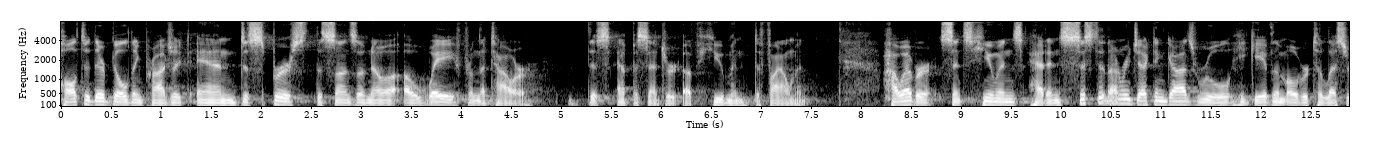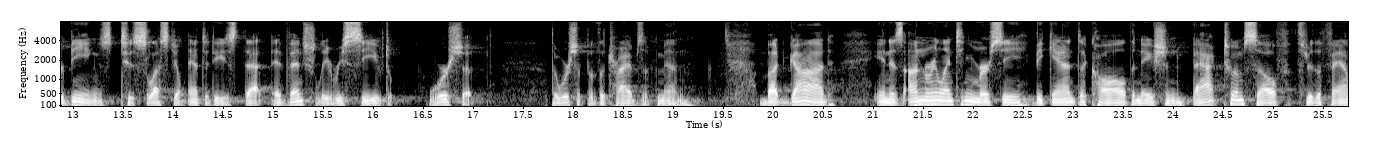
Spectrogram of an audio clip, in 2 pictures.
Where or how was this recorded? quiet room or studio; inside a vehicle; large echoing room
large echoing room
